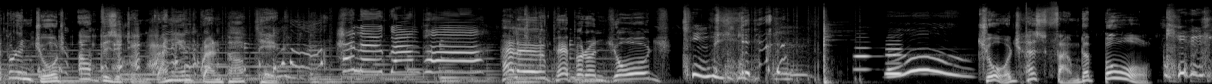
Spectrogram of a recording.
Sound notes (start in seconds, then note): 7.2 both giggling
